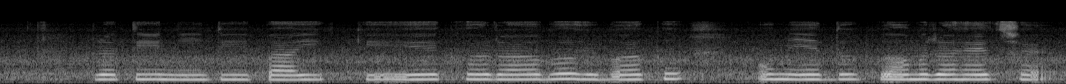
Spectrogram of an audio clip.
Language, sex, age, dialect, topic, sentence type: Maithili, female, 60-100, Bajjika, banking, statement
